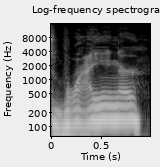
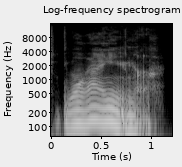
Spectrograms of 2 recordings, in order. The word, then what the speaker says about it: Breininger: It's Brianger. Like I'm not going to mispronounce it. It's a tough one. So it's B R E I N I N G E R. It's Bryanger. So Robert Bryanger was born January 11th, 1969.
